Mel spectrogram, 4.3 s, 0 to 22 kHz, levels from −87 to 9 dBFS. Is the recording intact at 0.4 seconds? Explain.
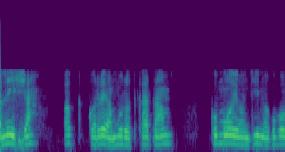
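No. A lost iLBC frame runs from 0.33 to 0.37 s, and 0.4 s falls just after it. One frame, about 30 ms, never arrived, so the decoder filled the hole by repeating the last pitch cycle mixed with noise. That gives a brief held, slightly buzzy vowel-like smear. Because each iLBC frame is decoded independently of the one before, the voice is right again almost immediately after 0.37 s.

The iLBC codec also shapes this moment, as it does the whole clip. The line passes roughly 200 Hz to 3.7 kHz, so everything above that is missing and the voice sounds narrow. The coding of the excitation leaves plainly audible roughness and a synthetic edge. The 30 ms framing heard in the concealed gap fits the 13.33 kbps mode.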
